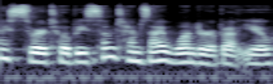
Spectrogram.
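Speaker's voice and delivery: usual speaking voice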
